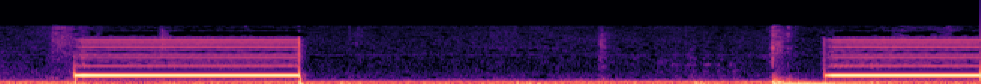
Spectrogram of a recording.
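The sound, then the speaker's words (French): A telephone busy tone after a call is hung up: a steady electronic tone lasts about one and a half seconds, then faint line hiss, then the tone returns and holds to the end. “Si, vous avez raccroché, la communication a été interrompue”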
